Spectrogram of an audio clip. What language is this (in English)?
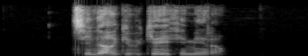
Kabyle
